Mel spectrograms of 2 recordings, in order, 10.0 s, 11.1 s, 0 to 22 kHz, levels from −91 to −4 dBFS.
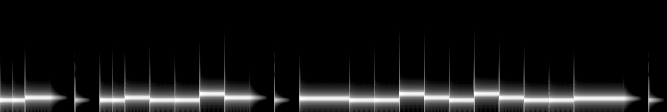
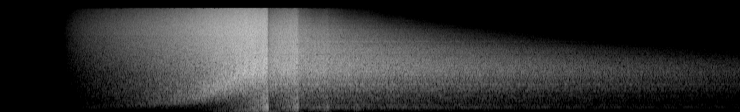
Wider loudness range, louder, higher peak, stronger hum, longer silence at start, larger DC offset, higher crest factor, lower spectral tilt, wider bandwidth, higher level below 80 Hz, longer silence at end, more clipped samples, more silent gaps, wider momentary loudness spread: second, 1 LU vs 20 LU; first, -10 LUFS vs -16 LUFS; about the same, 0 dBFS vs 0 dBFS; neither; second, 0 s vs 1.85 s; neither; second, 8 dB vs 24 dB; first, -9 dB/octave vs 5 dB/octave; second, 1.1 kHz vs 16 kHz; first, -68 dBFS vs -76 dBFS; second, 0.2 s vs 4.1 s; neither; first, 1.02-1.12 s, 1.36-1.49 s, 4.01-4.11 s, 4.35-4.49 s, 9.62-9.73 s vs none; second, 4 LU vs 28 LU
